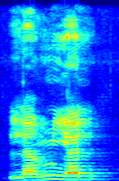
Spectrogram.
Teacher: میم ساکن کے بعد با اور میم کے علاوہ حرف یا ہے، اس وجہ سے میم کو ظاہر کر کے پڑھیں گے، اس کو اظہار شفوی کہتے ہیں۔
